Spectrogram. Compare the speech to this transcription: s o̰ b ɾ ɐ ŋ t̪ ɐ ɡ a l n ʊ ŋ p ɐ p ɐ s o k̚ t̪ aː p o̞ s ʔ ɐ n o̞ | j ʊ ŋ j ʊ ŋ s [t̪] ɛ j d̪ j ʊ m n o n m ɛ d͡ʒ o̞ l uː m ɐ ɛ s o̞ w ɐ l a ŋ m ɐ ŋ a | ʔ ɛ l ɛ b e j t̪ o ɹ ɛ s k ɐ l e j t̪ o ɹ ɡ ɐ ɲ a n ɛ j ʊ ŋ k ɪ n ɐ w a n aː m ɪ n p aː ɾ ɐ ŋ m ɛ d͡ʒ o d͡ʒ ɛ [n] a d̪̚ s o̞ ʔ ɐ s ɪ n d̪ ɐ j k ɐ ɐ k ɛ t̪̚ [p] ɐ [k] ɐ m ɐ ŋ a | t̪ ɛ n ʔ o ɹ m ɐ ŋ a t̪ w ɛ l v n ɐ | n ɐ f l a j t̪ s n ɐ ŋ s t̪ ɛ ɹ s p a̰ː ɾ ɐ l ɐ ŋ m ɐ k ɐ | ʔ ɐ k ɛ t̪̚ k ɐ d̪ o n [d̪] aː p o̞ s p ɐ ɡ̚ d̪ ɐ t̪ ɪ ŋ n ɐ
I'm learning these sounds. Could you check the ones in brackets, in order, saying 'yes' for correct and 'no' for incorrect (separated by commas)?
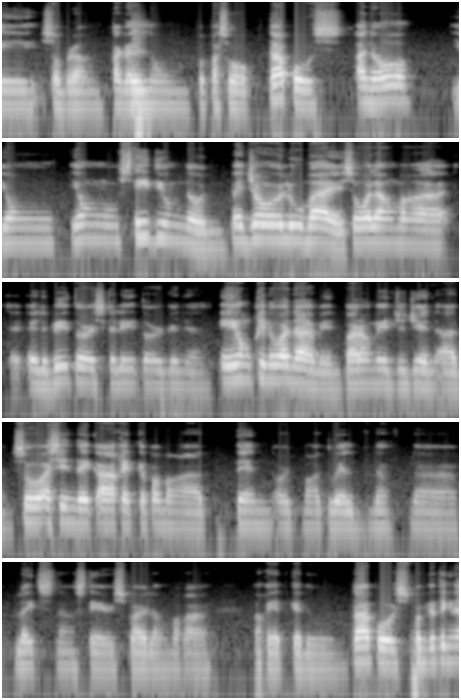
yes, yes, no, no, no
